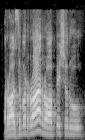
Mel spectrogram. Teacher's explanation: ওকে, এবার এই র অক্ষরটা কোন সময় মোটা হবে আর চিকন হবে, যেহেতু আল্লাহ শব্দ দিলাম আমরা ক্লিয়ার হয়েছি, র অক্ষরও একই, এই জন্য আমি একটু দেখাই দিচ্ছি। র অক্ষরের উপরে জবর অথবা পেশ হলে মোটা আওয়াজে পড়তে হবে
